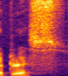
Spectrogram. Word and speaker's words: address: one must know its address, add-ress - whatever. We were taught address in school, but two places in the world as I said, Ghatkopar and America, they pronounce it by breaking down the word.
